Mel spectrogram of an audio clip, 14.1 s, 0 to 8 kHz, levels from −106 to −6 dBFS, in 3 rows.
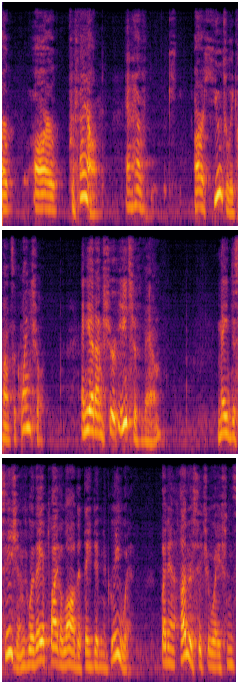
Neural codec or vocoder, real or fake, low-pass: codec, 16 kHz, 8 kbps, FreqCodec, smaller model; fake; 7.2 kHz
